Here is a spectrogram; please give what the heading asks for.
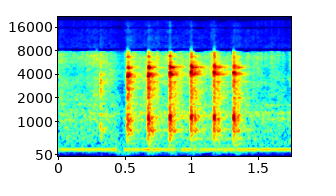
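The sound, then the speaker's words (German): A spoon stirring peanut curry chicken in a pot strikes the pot six times in a quick, even rhythm. The bright metallic clinks sound over a steady low hum. “Rühr mal dein Curry durch.”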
